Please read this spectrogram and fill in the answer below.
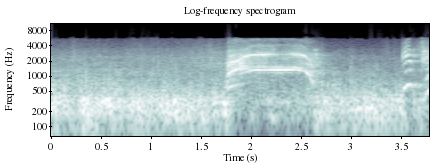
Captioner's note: screams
